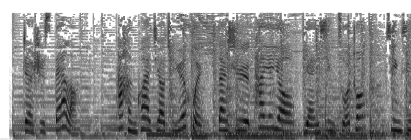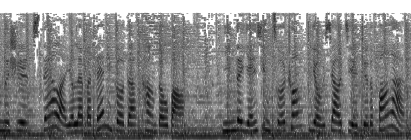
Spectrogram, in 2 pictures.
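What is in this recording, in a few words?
Chinese Mandarin F Corporate, female; voice over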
